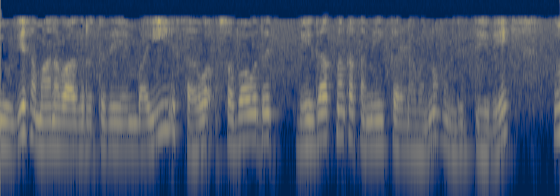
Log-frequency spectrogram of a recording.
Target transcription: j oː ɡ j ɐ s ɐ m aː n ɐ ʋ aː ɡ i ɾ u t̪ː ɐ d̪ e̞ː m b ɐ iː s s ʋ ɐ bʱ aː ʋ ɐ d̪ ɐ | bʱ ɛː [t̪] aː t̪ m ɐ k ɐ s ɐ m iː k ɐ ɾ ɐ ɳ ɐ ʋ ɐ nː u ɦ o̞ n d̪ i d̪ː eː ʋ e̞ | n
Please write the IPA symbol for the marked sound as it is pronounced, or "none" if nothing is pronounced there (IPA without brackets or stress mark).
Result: d̪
